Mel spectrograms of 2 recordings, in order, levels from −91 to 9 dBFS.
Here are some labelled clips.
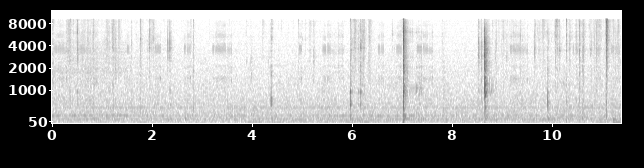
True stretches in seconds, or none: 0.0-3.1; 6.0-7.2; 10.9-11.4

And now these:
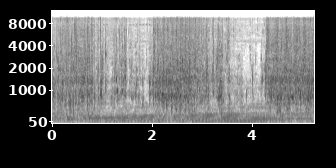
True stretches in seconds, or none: 0.0-5.3

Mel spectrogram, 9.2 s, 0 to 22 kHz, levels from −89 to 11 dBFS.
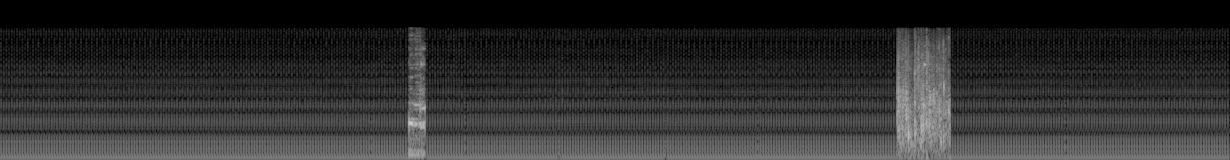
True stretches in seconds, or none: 0.0-2.8; 3.5-4.2; 5.0-9.2

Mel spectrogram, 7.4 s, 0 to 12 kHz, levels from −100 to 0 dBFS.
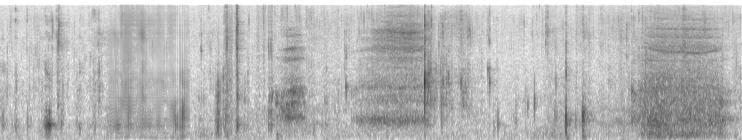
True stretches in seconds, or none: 0.0-1.1; 1.9-7.4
